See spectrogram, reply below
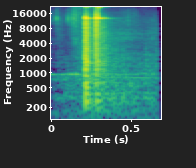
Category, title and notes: Sound effects > Objects / House appliances
Coin Foley 5
coin foley coins change jingle tap jostle sfx fx percusion perc
jingle, change, sfx, jostle, tap, fx, coins, foley, perc, coin, percusion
